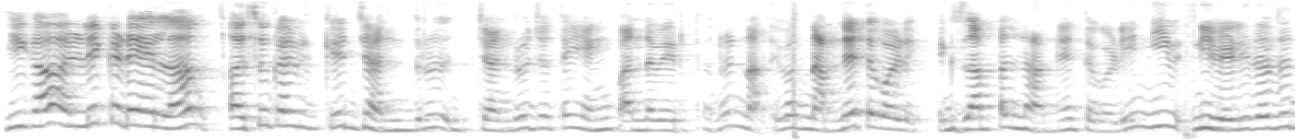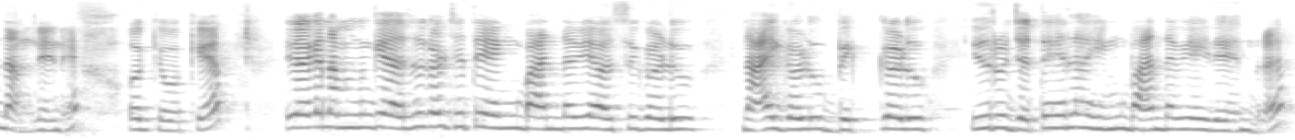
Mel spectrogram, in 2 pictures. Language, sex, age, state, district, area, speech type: Kannada, female, 30-45, Karnataka, Ramanagara, rural, spontaneous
